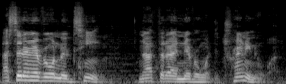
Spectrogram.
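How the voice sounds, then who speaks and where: A man voicing a gruff, lazy adult ninja instructor in a story reading, dry, unhurried and dismissive. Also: a little high, expressive, soft background music, close to an everyday voice. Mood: blunt. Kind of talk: acted fan fiction reading.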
